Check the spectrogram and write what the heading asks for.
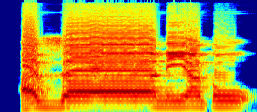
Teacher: panjangnya dua harokat Jadi tidak boleh pendek Kalau pendek nanti salah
